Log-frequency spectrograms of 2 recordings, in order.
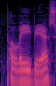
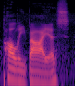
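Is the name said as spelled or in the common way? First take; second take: common way; as spelled. First: The name is said in its commonly heard form. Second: The name is sounded out as it is spelled. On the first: "most people pronounce it Polybius, which I think is the way it's meant to be pronounced" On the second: "it's spelt Polybius"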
